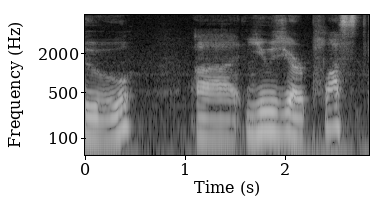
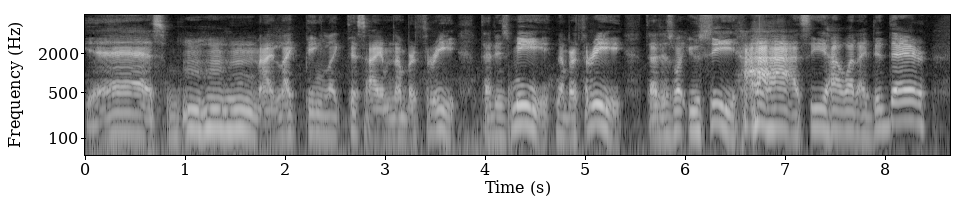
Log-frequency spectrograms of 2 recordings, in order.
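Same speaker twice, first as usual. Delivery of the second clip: loud, odd put-on character voice, "yes" drawn out; 6 dB louder than usual. Voicing how a player's transformed character starts talking: put-on voice of the transformed character. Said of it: "you start talking like this".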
